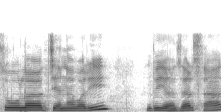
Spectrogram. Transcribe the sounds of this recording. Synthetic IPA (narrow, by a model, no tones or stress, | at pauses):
solʌd͡zanʌwʌɾi | d̪ujɦʌd͡zarsa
